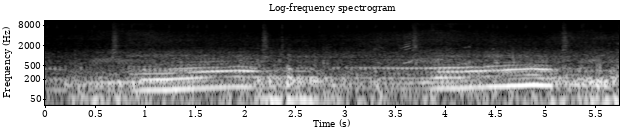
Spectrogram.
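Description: A modded BMW 435i racing, its engine accelerating close up in rising revving sweeps, easing off and then pulling hard again through the gears.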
